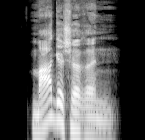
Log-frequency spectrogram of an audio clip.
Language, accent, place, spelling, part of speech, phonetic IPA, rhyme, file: German, Germany, Berlin, magischeren, adjective, [ˈmaːɡɪʃəʁən], -aːɡɪʃəʁən, De-magischeren.ogg
- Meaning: inflection of magisch: 1. strong genitive masculine/neuter singular comparative degree 2. weak/mixed genitive/dative all-gender singular comparative degree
